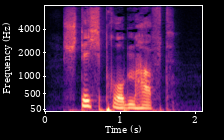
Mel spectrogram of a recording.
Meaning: random
- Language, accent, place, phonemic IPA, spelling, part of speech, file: German, Germany, Berlin, /ˈʃtɪçˌpʁoːbn̩haft/, stichprobenhaft, adjective, De-stichprobenhaft.ogg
